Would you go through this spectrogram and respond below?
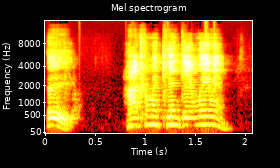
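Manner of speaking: acted, high-pitched, whiny spoiled-brat whine. Imitating how such men talk, mocking whiny voice. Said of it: "I can't do that voice good tonight".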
